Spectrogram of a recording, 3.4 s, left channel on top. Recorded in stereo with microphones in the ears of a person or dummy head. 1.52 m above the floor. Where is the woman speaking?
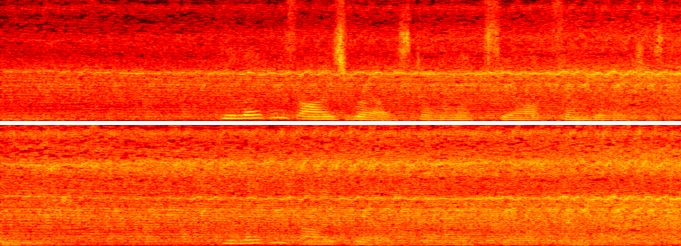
80° left.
